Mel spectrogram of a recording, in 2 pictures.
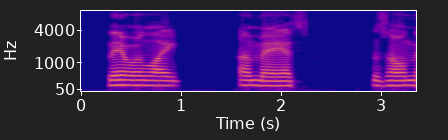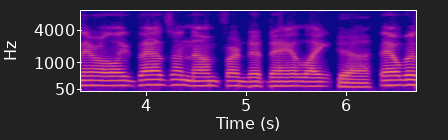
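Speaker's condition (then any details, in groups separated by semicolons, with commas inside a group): Toxic leukoencephalopathy, locked-in syndrome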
